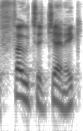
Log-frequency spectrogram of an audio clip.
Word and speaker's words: photogenic: terrible in photos photogenic and because the stress is on the jet genic it's a faux to genic photogenic there's a secondary stress on the foe at the start so it's not thur it's faux photo nick photogenic photogenic photogenic i'm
